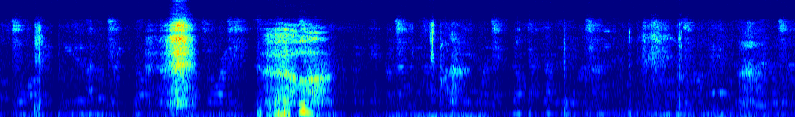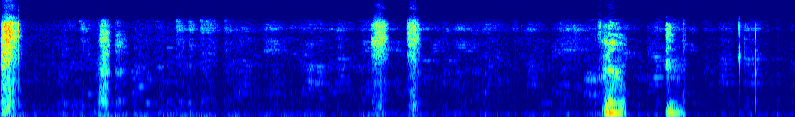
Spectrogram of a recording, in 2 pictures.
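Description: A string of forceful sneezes with gasping breaths and sniffles between them. A sneezing fit.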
